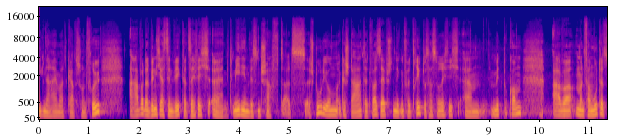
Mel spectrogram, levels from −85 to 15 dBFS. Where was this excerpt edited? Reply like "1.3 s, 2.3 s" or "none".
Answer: 3.7 s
